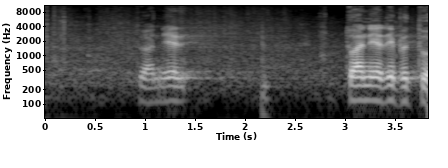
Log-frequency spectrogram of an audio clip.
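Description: An elderly man speaks slowly into a microphone.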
